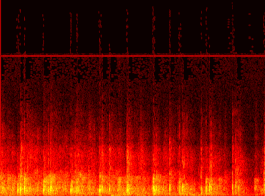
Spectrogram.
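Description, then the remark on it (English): A short burst of audience applause welcoming a guest speaker, a dense steady patter of many hands clapping at once with a bright, crackling texture and fairly even loudness. “So, ladies and gentlemen, I'd like to give a good round of applause for my friend,”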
